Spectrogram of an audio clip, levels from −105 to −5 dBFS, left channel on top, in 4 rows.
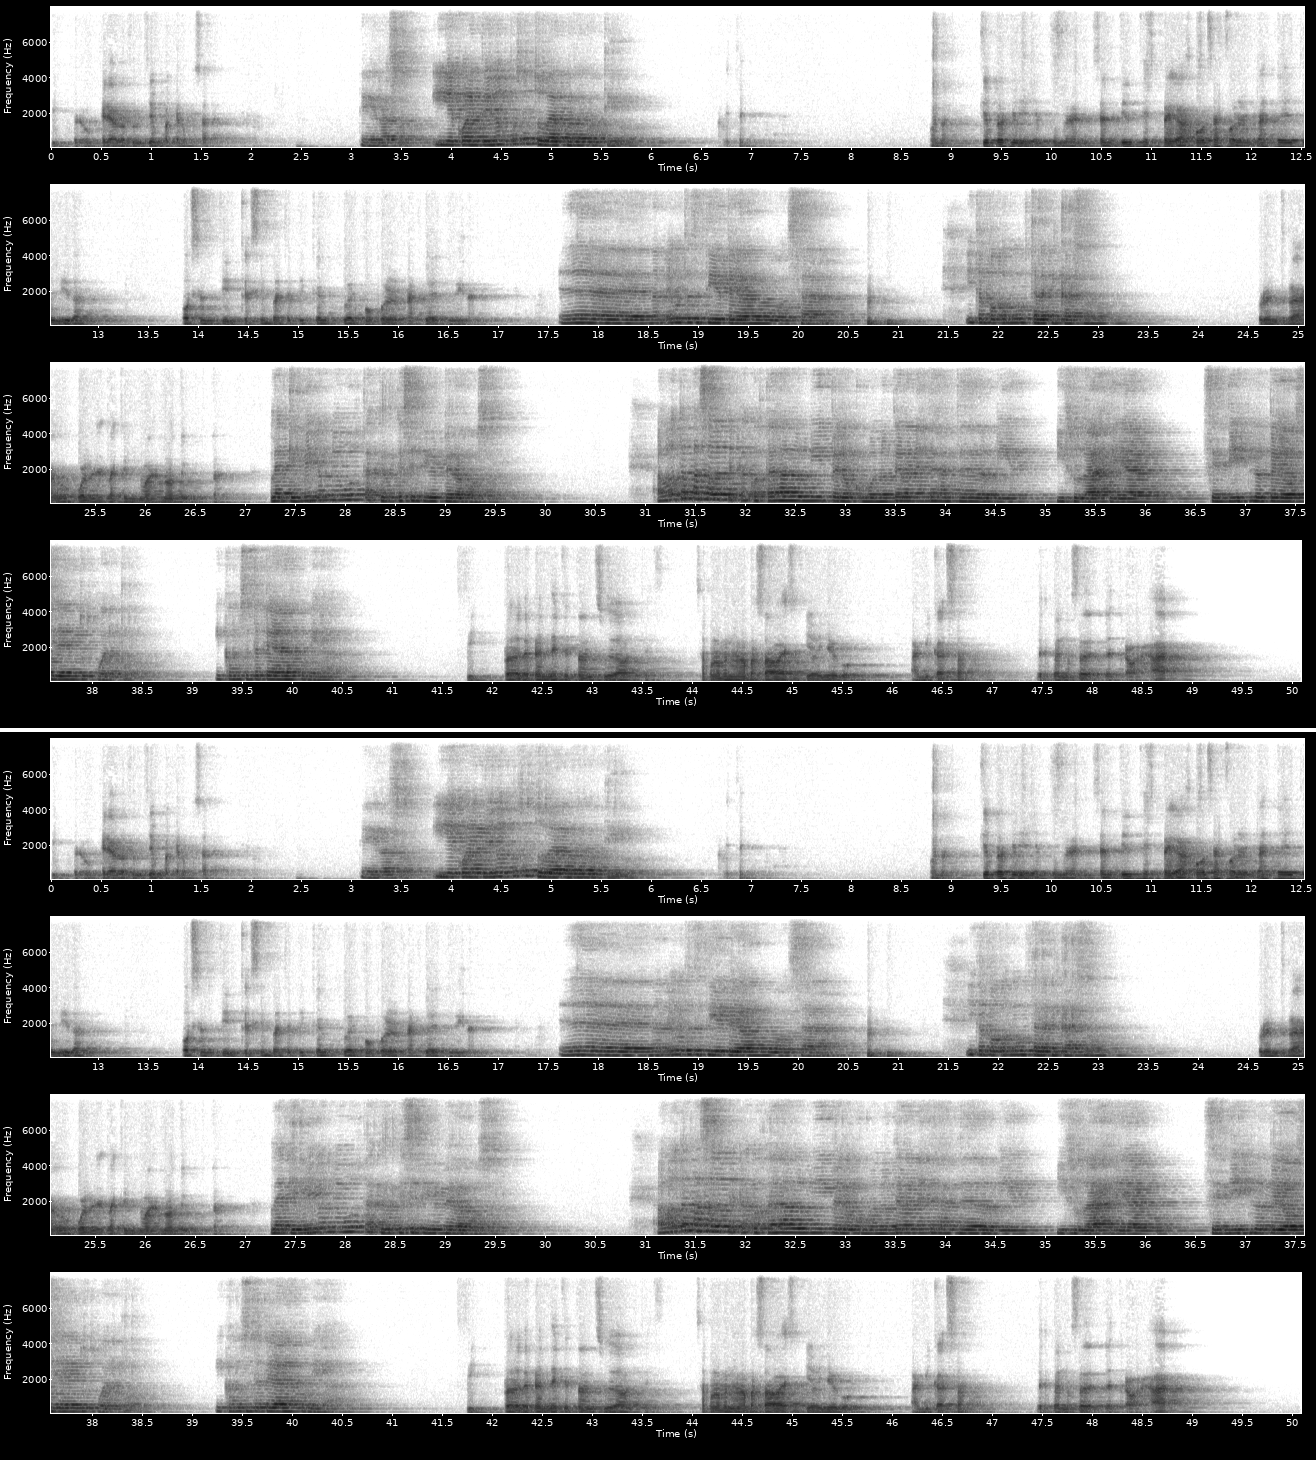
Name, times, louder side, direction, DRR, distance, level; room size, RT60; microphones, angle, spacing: voice 1, 0.0-1.4 8.8-9.0 9.3-12.9 13.8-16.8 20.7-21.0 24.6-26.8 41.7-41.8 42.1-43.6 44.1-45.6 46.2-46.7 47.4-48.7, equal, ahead, 5 dB, 1.1 m, -28 dB
voice 2, 3.1-3.5 3.8-5.8 17.6-20.3 21.7-23.1 27.3-29.5 31.1-34.8 35.1-36.2 36.6-38.4 39.2-40.4, equal, 70° left, -5 dB, 2.8 m, -24 dB
20.0 x 12.0 x 3.3 m, 1.0 s
head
